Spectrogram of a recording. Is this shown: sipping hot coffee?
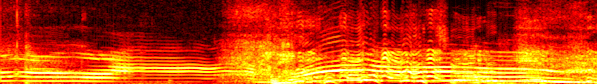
no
